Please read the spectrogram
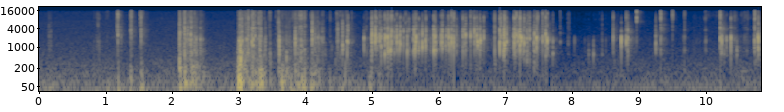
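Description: Foil wrapper on a Kinder chocolate egg crinkling and crackling as fingers peel it away. A few sharp clicks come first, then a dense run of crinkling from about three seconds in, thinning out near the end.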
